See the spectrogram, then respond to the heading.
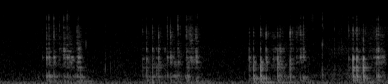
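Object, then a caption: Wooden tabletop. Long acrylic nails tap and scratch quickly across a large, solid, dark polished wooden tabletop. Four short bursts of rapid clicking and scraping come about a second apart, with quiet pauses in between.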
